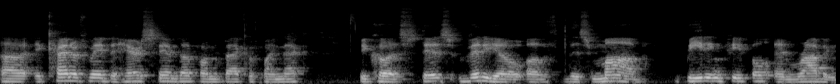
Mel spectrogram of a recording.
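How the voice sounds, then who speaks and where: A man speaks with a New York accent at a fairly slow pace. His intonation stays fairly even. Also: medium pitch for a man. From New York City, the Bronx. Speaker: police chief. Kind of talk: political panel discussion.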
